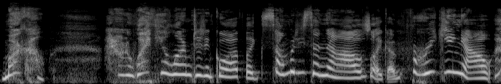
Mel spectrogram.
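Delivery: high, fast, hammed-up alarm; panicking. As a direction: re-enact a frantic middle-of-the-night panic. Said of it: "I'm, like, panicking".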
